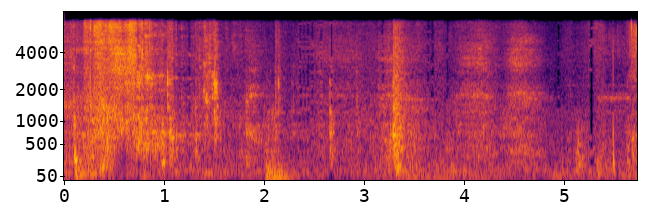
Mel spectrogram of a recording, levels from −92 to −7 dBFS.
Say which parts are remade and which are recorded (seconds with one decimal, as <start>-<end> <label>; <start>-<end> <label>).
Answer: 0.0-0.7 remade; 0.7-4.3 recorded; 4.3-4.8 remade; 4.8-5.7 recorded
